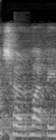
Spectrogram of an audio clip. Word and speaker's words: शर्माती: स और श में क्या अंतर है? बहुत अंतर है। शर्माती और शर्माती तो अब सही है ना, शर्माती।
